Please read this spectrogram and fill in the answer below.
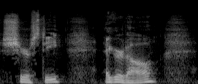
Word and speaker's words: Kjersti Egerdahl: Kjersti, her name is spelled Kjersti, and it's pronounced Kjersti Egerdahl, is senior editor at Amazon Original Stories and imprint of Amazon Publishing.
